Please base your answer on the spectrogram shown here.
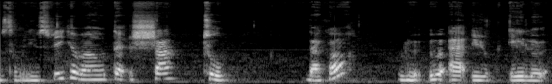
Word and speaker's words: château: So when you speak about château, d'accord?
